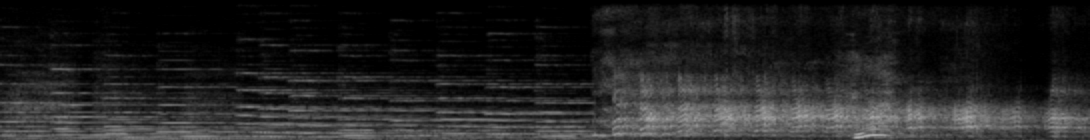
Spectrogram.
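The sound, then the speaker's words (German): A wheezy, pipe-like tone from an unruly organ pipe being practised on stutters up and down in rapid bursts, mimicking a laugh, then shifts into a brighter, noisier chorus of reedy squeals toward the end. “Jetzt lacht sie mich auch noch aus.”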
